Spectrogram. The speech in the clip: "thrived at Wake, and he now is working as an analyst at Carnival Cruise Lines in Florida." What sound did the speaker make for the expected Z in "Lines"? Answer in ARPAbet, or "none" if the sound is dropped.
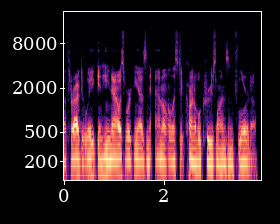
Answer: Z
